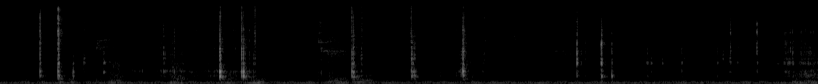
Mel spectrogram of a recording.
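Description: Faint, irregular light clicks as a small PH1 Phillips screwdriver backs out the laptop battery's tiny screws and the screws are handled and set down.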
